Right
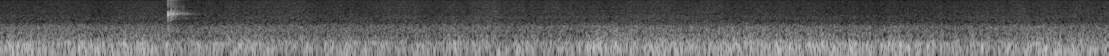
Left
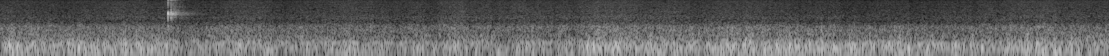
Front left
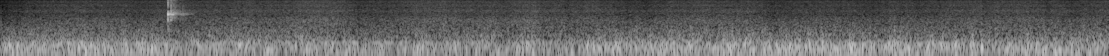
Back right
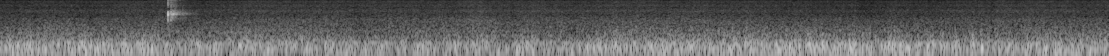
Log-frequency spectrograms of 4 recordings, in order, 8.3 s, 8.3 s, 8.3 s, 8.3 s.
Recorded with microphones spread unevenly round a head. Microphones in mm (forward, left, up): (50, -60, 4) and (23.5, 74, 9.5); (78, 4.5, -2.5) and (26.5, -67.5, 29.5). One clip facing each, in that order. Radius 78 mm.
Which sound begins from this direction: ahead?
A finger snap, at 1.3 s.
